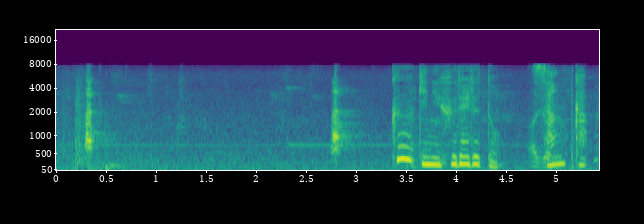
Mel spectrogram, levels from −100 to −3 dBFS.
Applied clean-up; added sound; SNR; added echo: none; Dog; 9 dB; none.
